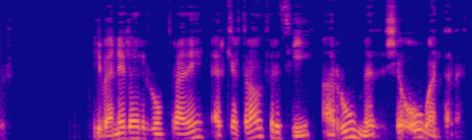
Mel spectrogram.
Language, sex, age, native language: Icelandic, male, 40-49, Icelandic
